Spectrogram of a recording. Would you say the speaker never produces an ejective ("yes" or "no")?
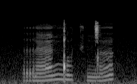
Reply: yes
